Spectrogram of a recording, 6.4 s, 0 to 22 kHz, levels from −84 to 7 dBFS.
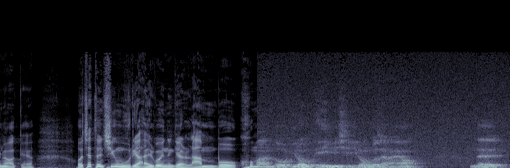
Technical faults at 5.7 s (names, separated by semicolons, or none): switch to a distant microphone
